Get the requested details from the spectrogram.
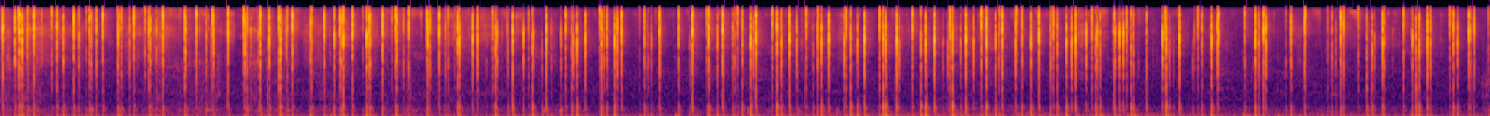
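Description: Long acrylic nails rapidly tap and scratch the label of a large, hollow, blue-labelled plastic pump bottle lying on its side. The result is a dense, continuous stream of dry, bright clicks and scratchy rasps over a soft hollow low thud. Each tap dies away instantly with no ring.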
